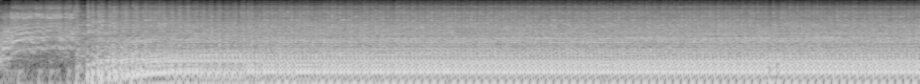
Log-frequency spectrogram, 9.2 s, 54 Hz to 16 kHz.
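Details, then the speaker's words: John Deere X300 riding mower, ethanol-free fuel, both cylinders firing: catches and climbs to full throttle with thick, uneven, hunting rumble, running rich and rough; choke sticking partly closed instead of springing back. "to a trained ear I can tell instantly when I fired this up this last time when I just went to pull it in that the choke is sticking right that's that's what I'm hearing that's what I'm smelling"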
